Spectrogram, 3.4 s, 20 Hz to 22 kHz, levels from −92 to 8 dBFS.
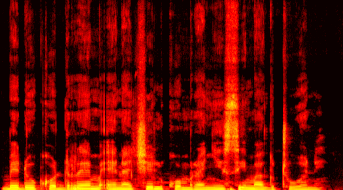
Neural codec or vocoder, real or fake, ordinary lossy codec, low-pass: none; real; none; none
